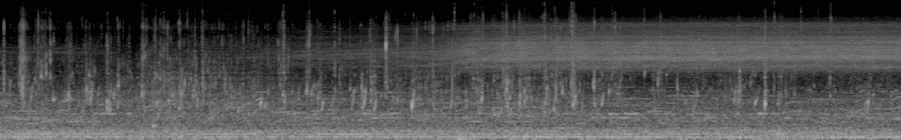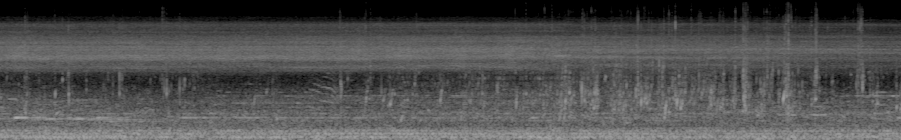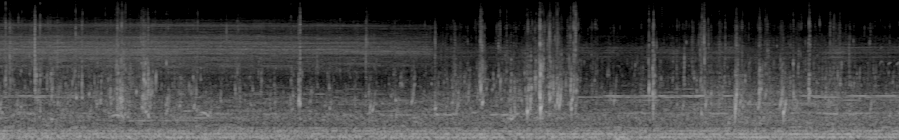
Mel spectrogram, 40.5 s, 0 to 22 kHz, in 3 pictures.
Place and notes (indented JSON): {
  "title": "冬山河青龍岸, Yilan County - River Sound",
  "date": "2014-07-29 10:20:00",
  "description": "River Sound, Traffic Sound, Opposite the tourist area of sound, Birdsong sound, Cicadas sound, Hot weather\nZoom H6 MS+ Rode NT4",
  "latitude": "24.67",
  "longitude": "121.81",
  "timezone": "Asia/Taipei"
}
